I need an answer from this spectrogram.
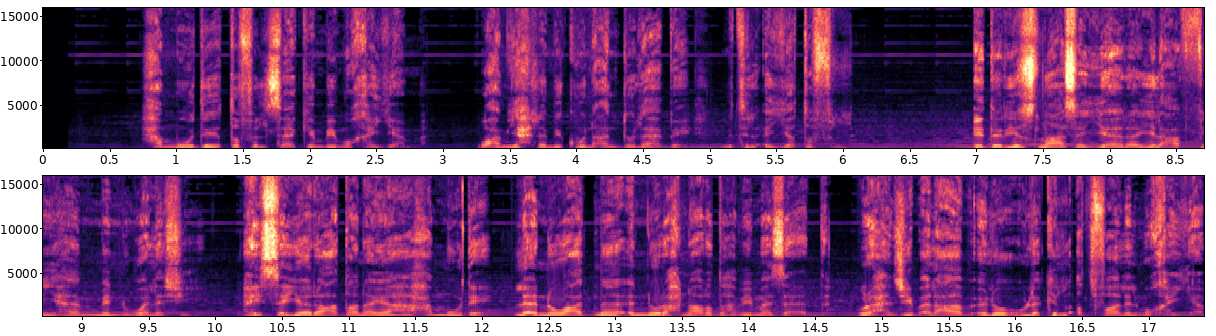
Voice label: Syrian Accent

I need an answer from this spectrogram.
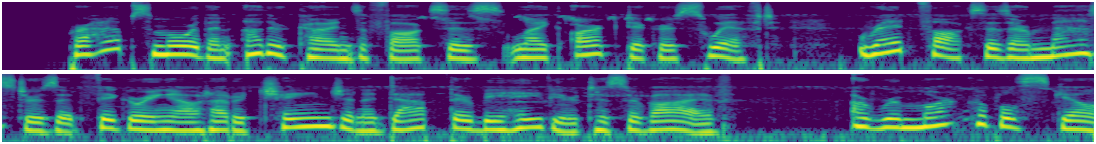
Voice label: Narr

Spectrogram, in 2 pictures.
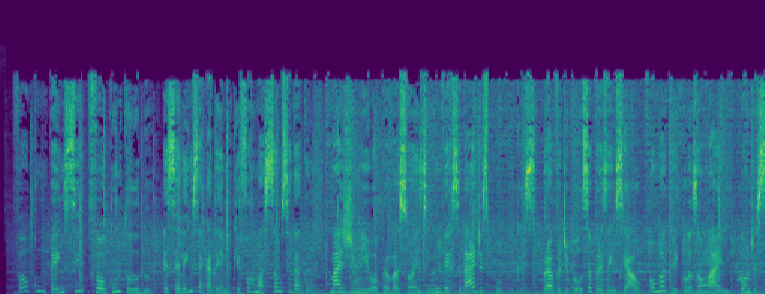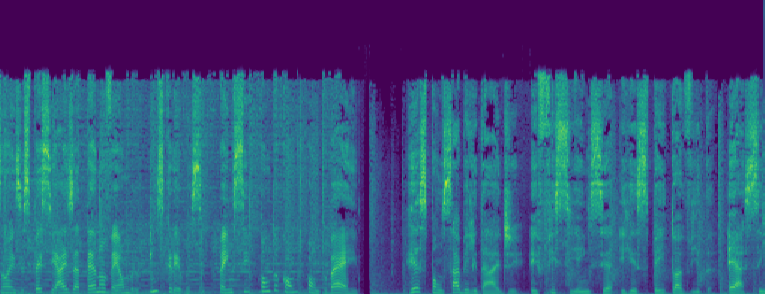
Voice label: Spots

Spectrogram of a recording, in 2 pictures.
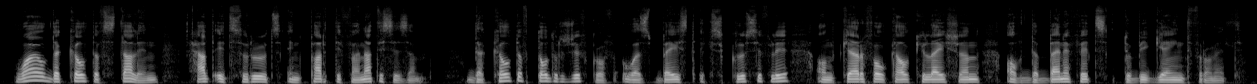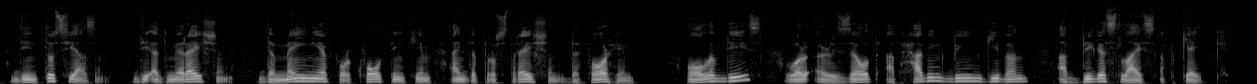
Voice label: Corporate

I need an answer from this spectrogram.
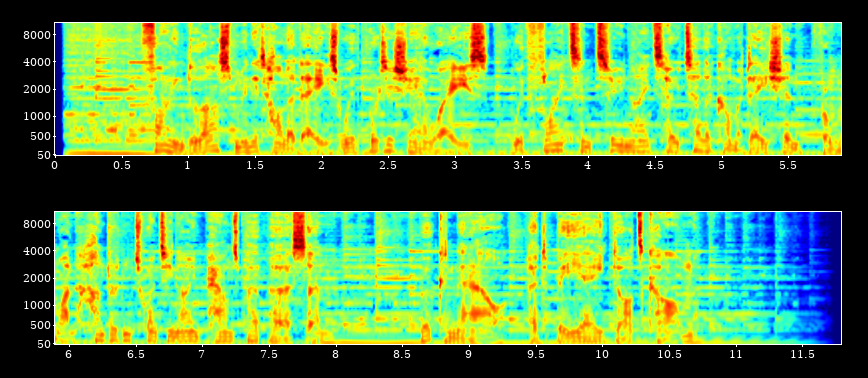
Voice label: Television Commercial Short

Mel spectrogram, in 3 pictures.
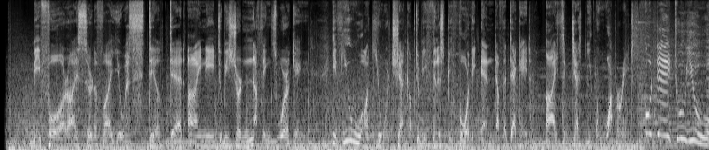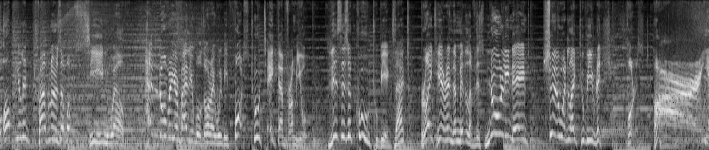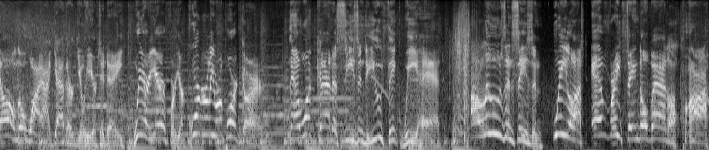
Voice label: Animation

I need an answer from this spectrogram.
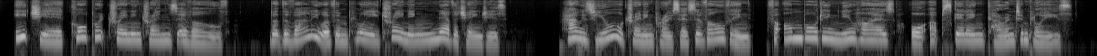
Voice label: e-learning

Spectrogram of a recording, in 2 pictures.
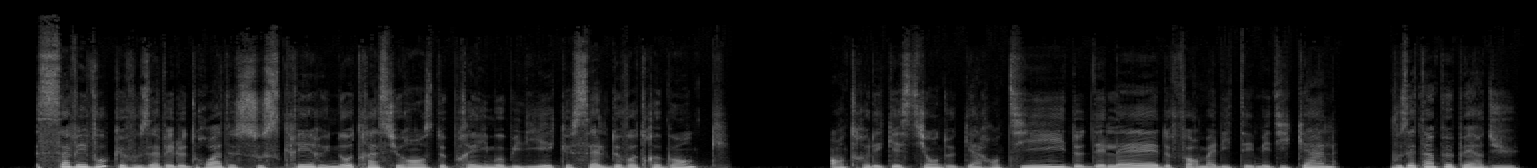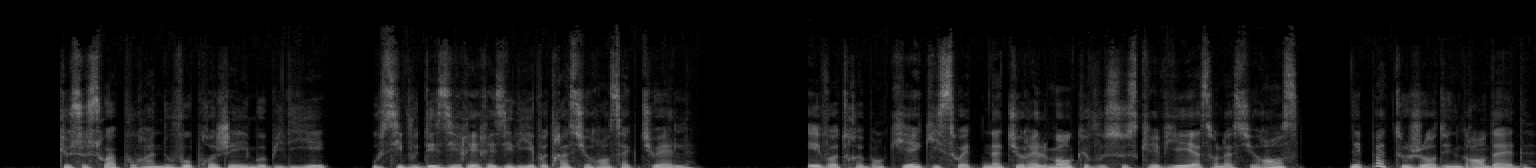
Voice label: Insurance Ad

